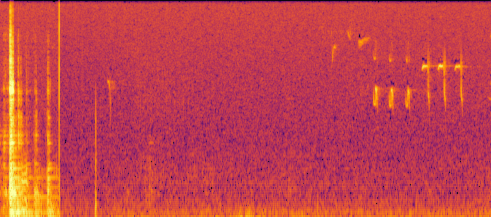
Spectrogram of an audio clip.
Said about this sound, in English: Wild bird.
